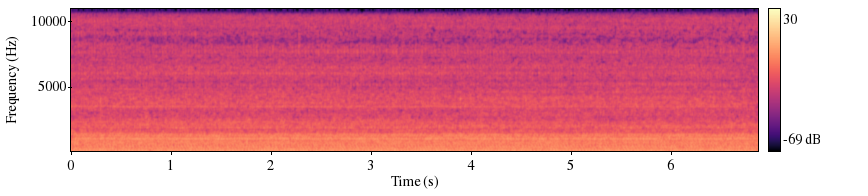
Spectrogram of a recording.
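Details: Champion 3000-running-watt 120V generator model 40026 after carburetor cleaning (rusted tank, old fuel), 87 hours; steady even single-cylinder drone without misses, knocks or surging; normal running.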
